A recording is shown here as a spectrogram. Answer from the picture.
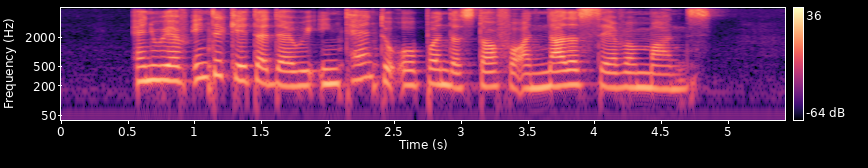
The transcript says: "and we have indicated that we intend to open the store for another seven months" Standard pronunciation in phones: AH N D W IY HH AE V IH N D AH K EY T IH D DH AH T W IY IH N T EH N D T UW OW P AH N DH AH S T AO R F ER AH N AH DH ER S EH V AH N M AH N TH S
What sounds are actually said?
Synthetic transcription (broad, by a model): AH N W IY HH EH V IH N D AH K EY T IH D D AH T W IY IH N T EH N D T UW OW P AH N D AH S T AO F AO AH N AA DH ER S EH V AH L M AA N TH S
